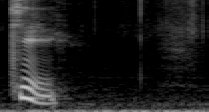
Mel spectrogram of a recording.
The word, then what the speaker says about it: chi: who, and that is chi. Chi, remember in Italian, when the C is followed by an H, it sounds like a K, and the I always sounds like E, so chi, not chi, okay?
